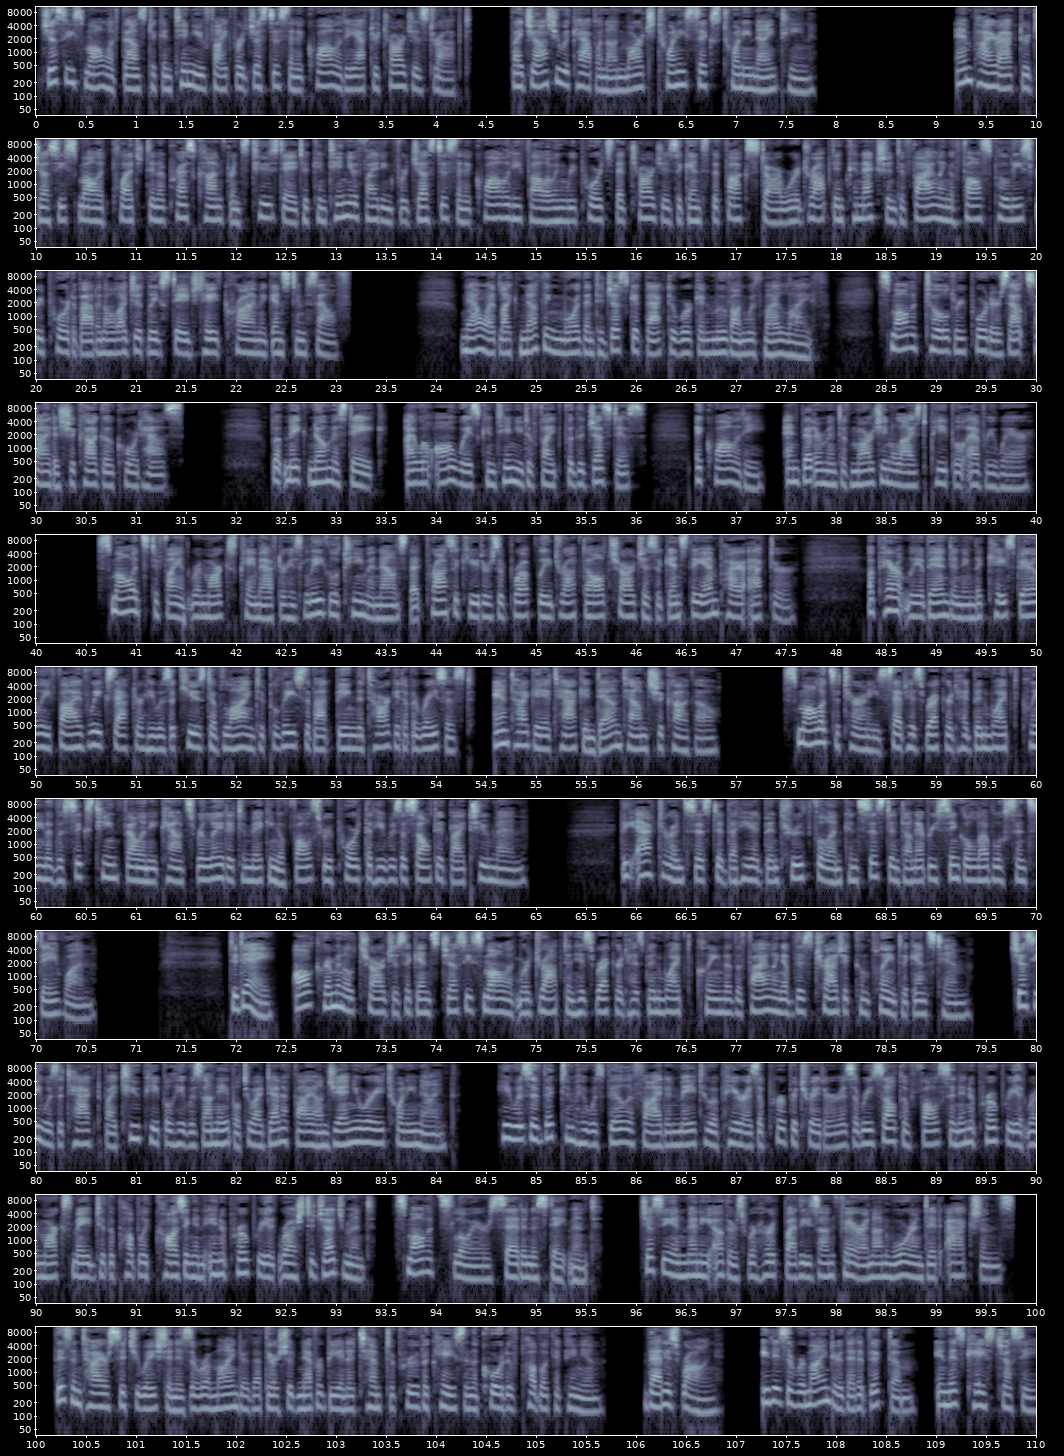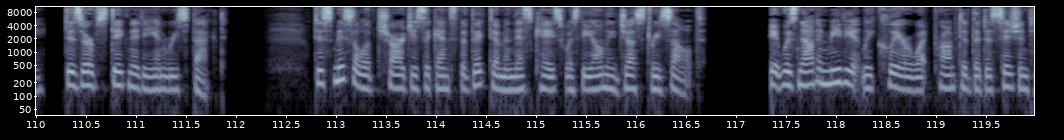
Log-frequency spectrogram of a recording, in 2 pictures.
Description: Empire actor Jussie Smollett pledged in a press conference Tuesday to continue fighting for “justice” and “equality” following reports that charges against the Fox star were dropped in connection to filing a false police report about an allegedly staged hate crime against himself.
